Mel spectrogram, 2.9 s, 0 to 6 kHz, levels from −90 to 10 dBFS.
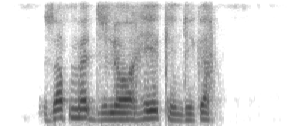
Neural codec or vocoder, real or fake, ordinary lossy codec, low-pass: codec, 16 kHz, 1.1 kbps, Voila-Tokenizer; fake; Opus, 16 kbps; 5.4 kHz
